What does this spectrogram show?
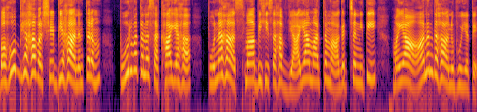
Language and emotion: Sanskrit, happy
